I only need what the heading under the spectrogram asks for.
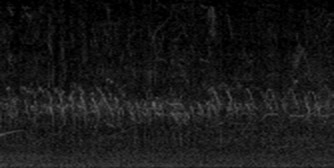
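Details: Great-tailed Grackles gathered at a roost near dark in the non-breeding months make a dense, unbroken din of countless overlapping high squeaks, chatters and thin rising whistles, with a faint low background rumble.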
